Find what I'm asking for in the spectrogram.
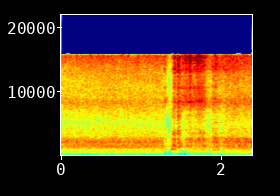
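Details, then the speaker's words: Old car whose starter had been clicking and not turning, restarted after the fix: a brief, strong crank catches straight away into a steady run; normal cranking and start. "Langsung celegreng teman-teman ya. Enak."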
